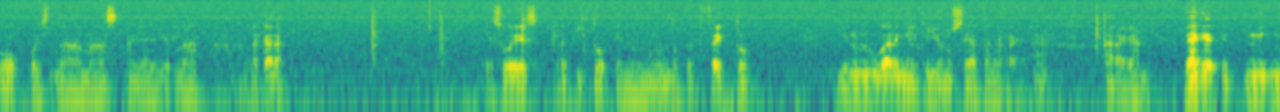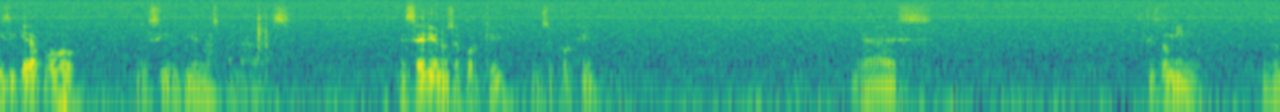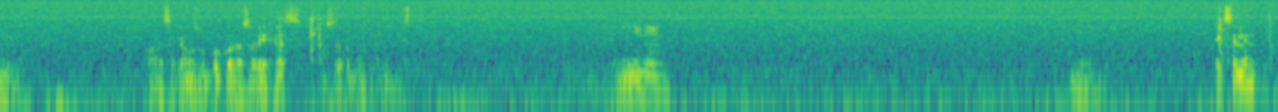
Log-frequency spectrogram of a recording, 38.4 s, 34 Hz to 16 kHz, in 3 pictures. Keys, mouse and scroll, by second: 1.2-3.2 ctrl+middle drag, 3.2 scroll up 1, 3.4-4.8 shift+middle drag, 4.8 click, 5.4 shift+click, 6.0 shift+click, 6.3 middle click, 8.1 click, 9.0 click, 10.9 f, 11.5 click, 13.1-14.1 drag, 14.2 click, 15.4 f, 15.9 click, 16.5-17.5 drag, 17.6 click, 18.2 click, 18.9 click, 19.5 click, 20.9 click, 22.5 click, 23.2-24.2 drag, 24.8 click, 26.2 click, 27.5 click, 28.7 f, 29.1 click, 29.7-31.2 drag, 31.4 click, 32.7 click, 33.3 click, 33.8 click, 34.2 click, 34.5 click, 35.4 click, 35.9-37.7 middle drag, 37.9 shift+middle click.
